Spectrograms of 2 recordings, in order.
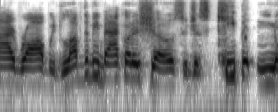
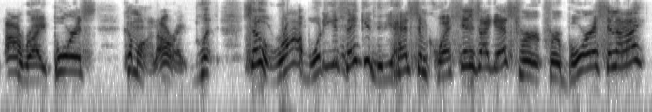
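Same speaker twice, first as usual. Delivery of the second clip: higher, eager nerdy fan; Bart voice; 7 semitones higher than usual. Acted. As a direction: talk like an eager grown man who loves toys. Plays Bart character.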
